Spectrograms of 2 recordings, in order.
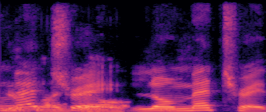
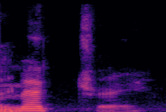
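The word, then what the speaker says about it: Lemaître: He was the first to theorize the recession of Lemaitre. That's how it's said. Okay. Lemaitre.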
